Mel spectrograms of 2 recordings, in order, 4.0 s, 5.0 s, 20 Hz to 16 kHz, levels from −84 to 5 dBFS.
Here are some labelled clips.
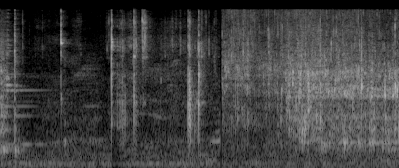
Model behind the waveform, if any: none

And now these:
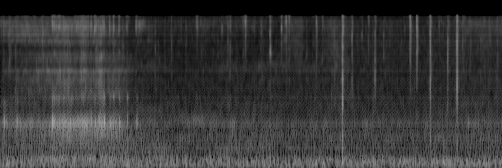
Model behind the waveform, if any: vocoder, Vocos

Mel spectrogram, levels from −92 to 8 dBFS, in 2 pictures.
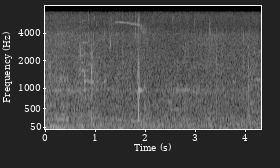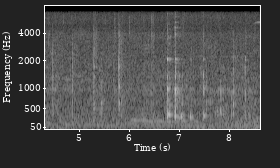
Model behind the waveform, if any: none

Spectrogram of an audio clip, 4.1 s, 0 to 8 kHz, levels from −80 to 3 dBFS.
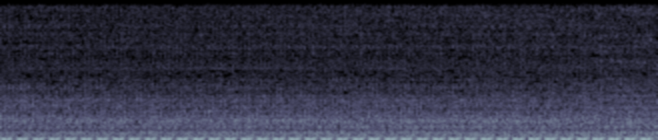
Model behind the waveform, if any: none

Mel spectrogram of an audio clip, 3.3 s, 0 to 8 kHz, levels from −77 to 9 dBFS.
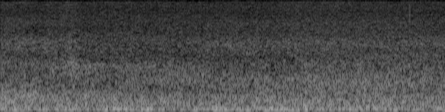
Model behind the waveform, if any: none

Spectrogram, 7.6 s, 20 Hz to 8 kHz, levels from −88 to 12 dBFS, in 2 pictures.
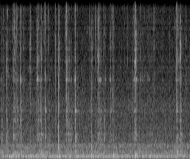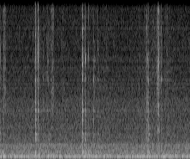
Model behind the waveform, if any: vocoder, Vocos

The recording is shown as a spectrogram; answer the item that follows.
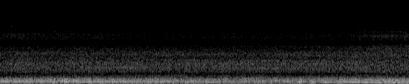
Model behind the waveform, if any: vocoder, Vocos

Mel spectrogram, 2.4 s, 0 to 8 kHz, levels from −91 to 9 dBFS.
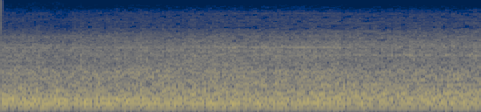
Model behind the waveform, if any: none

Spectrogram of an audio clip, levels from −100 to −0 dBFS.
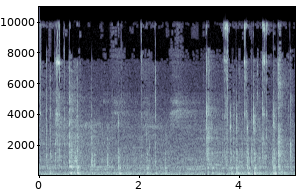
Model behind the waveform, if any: none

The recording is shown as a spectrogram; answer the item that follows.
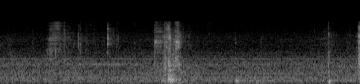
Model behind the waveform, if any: none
